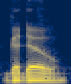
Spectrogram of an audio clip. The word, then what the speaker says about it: Gadot: Gadot.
